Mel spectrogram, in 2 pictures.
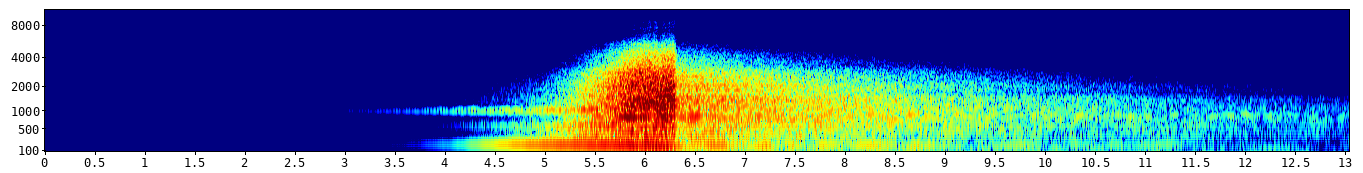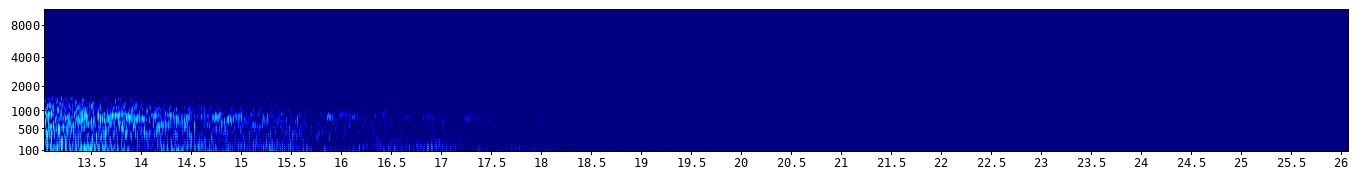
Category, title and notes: Sound effects > Other
RISR Cinematis HalloweenSpecial Vol5 Chilling 9 Freebie
An icy, suspense-building riser that sends chills down your spine. This is one of the three freebies from my Halloween Special | Vol.5 pack.
creepy, halloween, hounted, riser, scary, SFX, spooky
